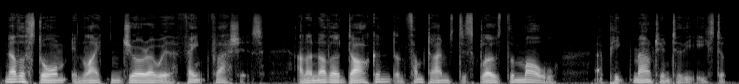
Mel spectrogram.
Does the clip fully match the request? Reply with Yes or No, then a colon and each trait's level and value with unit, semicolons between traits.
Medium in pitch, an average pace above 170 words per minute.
No: very low, 95 Hz; average, 195 wpm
